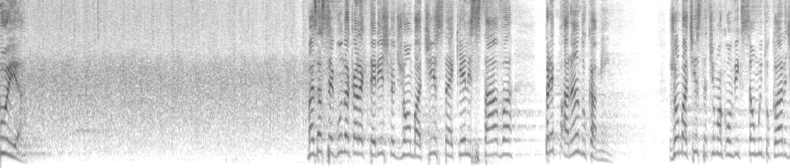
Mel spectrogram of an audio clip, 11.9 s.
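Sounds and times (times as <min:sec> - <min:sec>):
audience applause: 0:00.0 - 0:04.8
speech: 0:00.2 - 0:00.5, 0:04.6 - 0:09.3, 0:10.0 - 0:11.8.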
